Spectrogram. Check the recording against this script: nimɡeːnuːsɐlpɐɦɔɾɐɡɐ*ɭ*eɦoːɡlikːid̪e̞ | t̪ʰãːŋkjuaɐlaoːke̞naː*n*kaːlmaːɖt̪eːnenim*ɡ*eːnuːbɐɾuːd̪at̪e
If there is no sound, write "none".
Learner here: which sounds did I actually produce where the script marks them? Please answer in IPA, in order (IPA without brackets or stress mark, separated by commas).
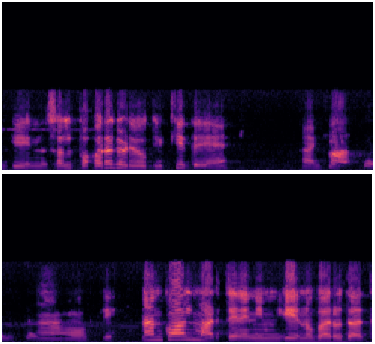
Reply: ɽ, n, ɡ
